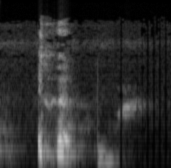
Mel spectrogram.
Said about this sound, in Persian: کرونا نگرفتم همین یه سرفه معمولی بود.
